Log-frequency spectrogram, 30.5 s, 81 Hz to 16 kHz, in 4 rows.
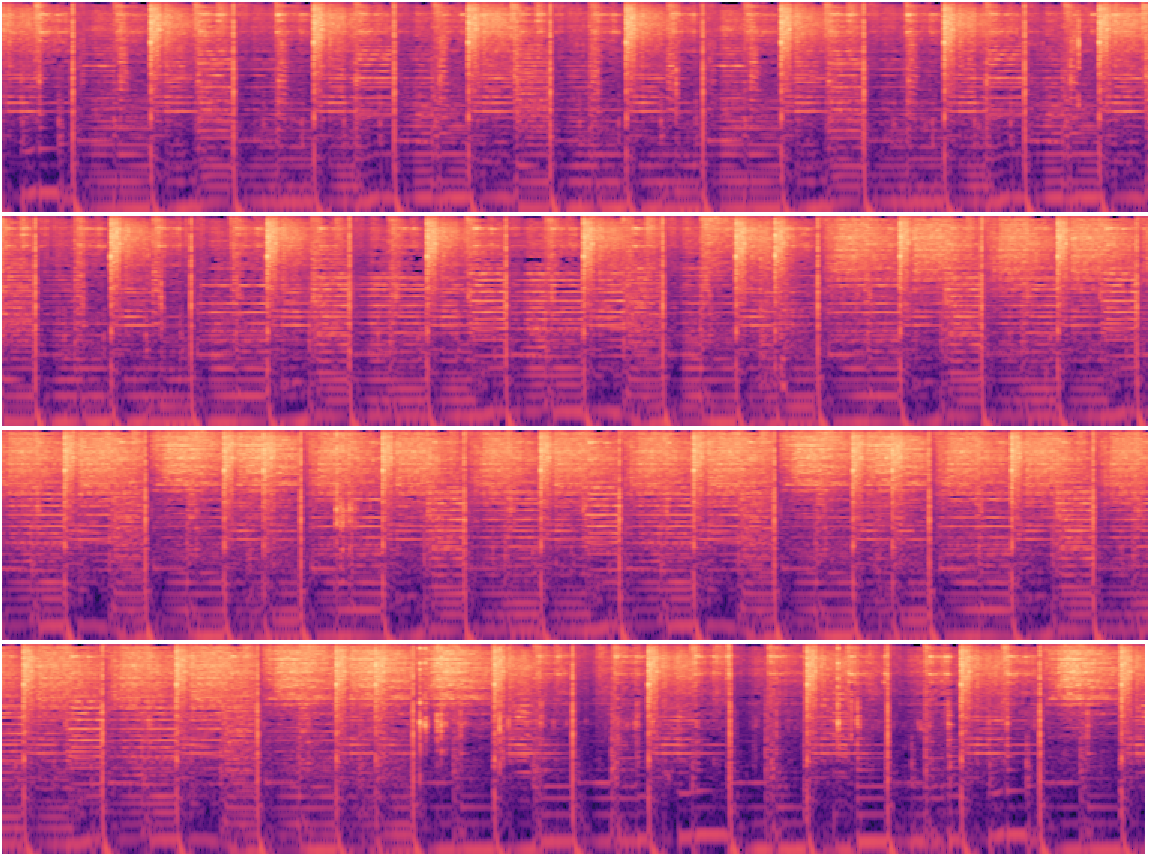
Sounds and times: Music: 0.0s - 30.5s.

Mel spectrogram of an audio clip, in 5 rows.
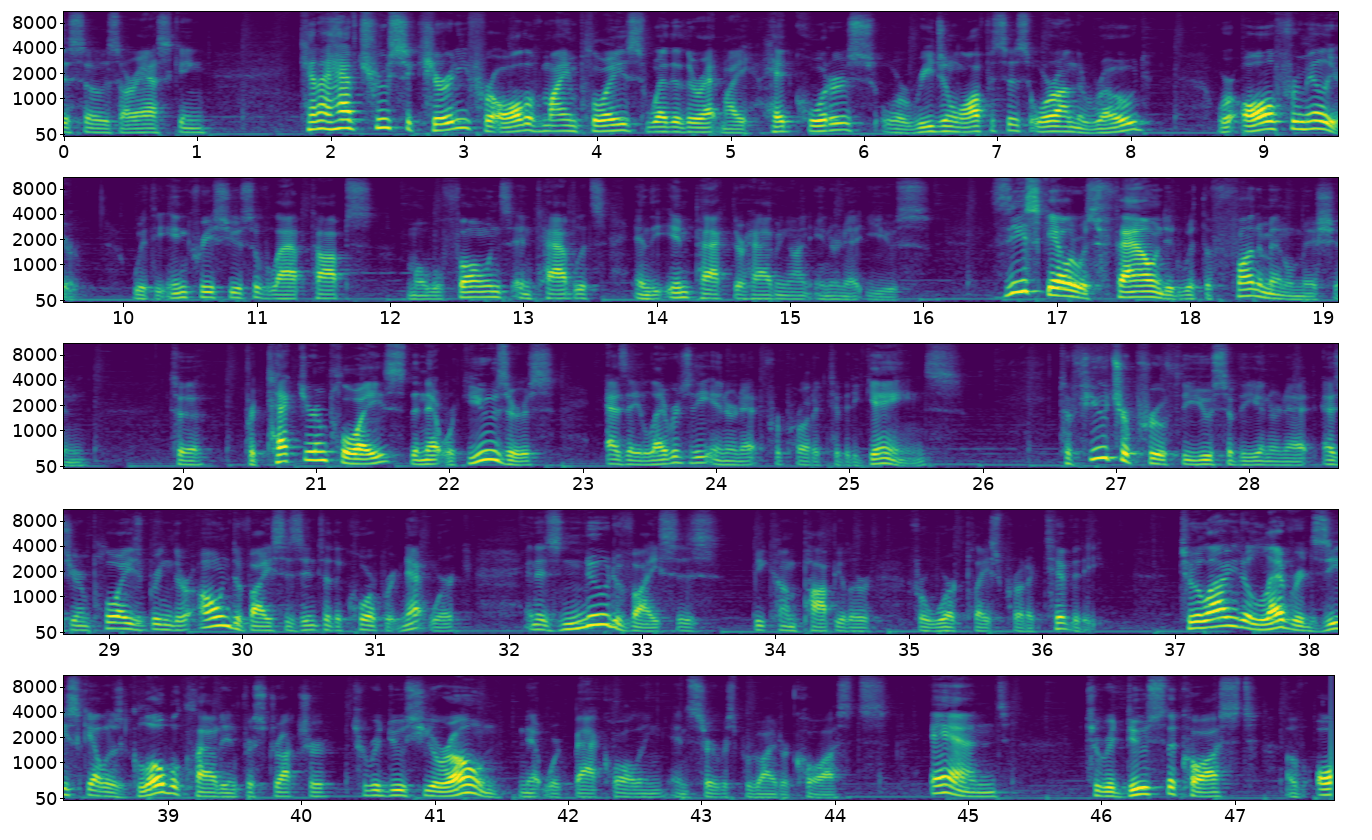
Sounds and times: Speech: 0.0s - 1.2s, 1.8s - 25.9s, 26.6s - 36.5s, 37.1s - 47.7s
Music: 0.0s - 47.7s.

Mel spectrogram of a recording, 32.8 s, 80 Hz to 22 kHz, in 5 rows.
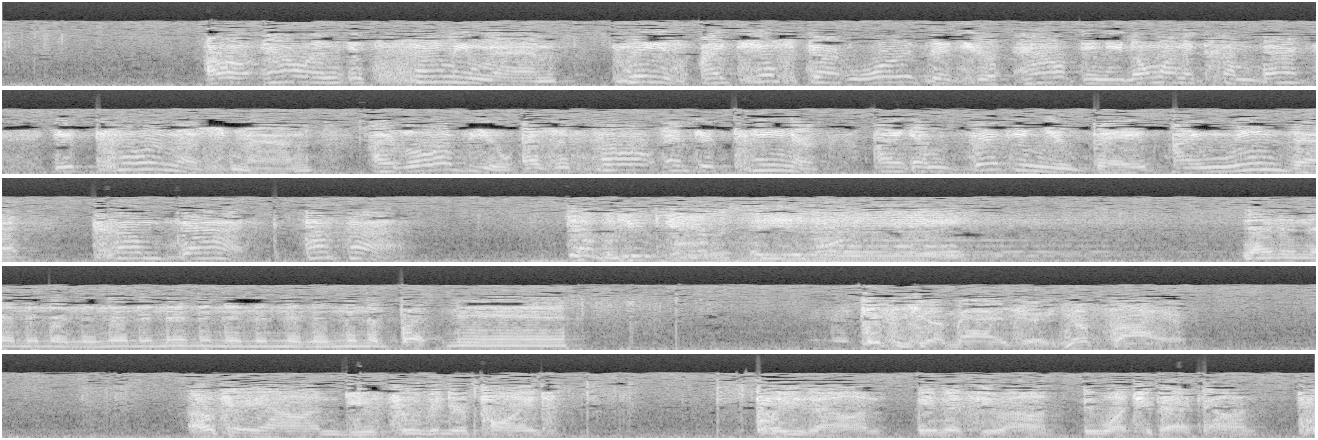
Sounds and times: Speech: 1.0s - 15.2s, 23.8s - 25.7s, 27.2s - 29.1s, 30.0s - 32.8s
Radio: 1.0s - 26.0s, 26.7s - 32.8s
Music: 15.8s - 19.3s.

